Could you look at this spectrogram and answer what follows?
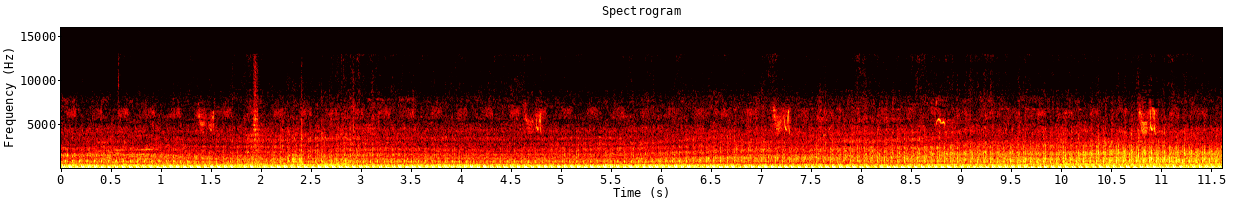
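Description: A small engine running steadily at idle, with a few faint high ticks now and then.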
